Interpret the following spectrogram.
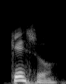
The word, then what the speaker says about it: queso: Y la U no suena en este caso. Que, qui, queso, por qué, 15, paquete, química, por qué.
